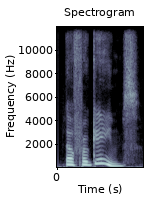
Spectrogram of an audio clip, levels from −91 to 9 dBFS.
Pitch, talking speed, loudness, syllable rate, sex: 255 Hz, 210 wpm, -18 LUFS, 5.8 syllables/s, female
